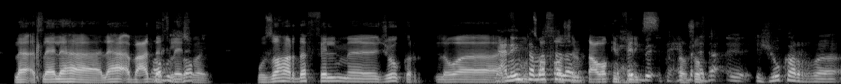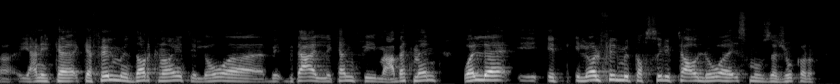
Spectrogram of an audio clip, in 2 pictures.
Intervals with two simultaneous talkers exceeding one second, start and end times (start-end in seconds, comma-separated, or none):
5.0-7.2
